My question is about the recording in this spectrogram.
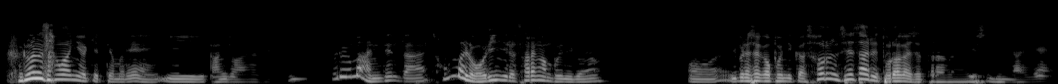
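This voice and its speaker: A man's voice: medium pitch, very animated, a little fast, lo-fi sound. A male pastor preaching a sermon in a casual, conversational way, asking the congregation questions and chuckling now and then.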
